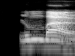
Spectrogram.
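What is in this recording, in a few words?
"lumbar", Malay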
